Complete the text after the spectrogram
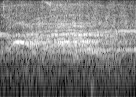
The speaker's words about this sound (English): Everyone should be cheering at that.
